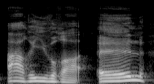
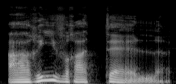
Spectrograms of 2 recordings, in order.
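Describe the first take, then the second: First: The words meet directly with no linking t. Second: A t sound links the two words together. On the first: The speaker calls it wrong. "if you don't put it, it should be arrivera elle and it's not beautiful at all" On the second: The speaker calls it right. "we put this T just to make it flow"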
